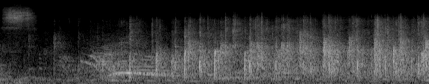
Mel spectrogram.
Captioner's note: audience clapping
